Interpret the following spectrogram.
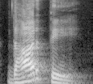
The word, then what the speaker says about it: धरती: धरती भाइ बहिनीहरू, यो रेफ लागेको छ। हेर्नुहोस् त, यहाँ यो रेफले र उच्चारण गराइरहेको छ।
